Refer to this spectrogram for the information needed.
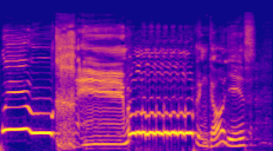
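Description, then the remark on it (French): A voice mimics the handshake tones of a fax machine calling a phone number, producing a loud run of steady beeps, buzzing tones and warbling chirps over about four seconds, without any ordinary speech. “Fait que ça arrivait quand même fréquemment, une fois par semaine, peut-être qu'il y avait un fax qui m'appelait.”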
